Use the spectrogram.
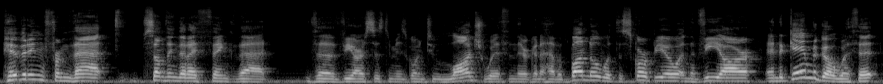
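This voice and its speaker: Higher-pitched man, animated podcast co-host. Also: a little fast. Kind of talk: casual panel discussion about video games.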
